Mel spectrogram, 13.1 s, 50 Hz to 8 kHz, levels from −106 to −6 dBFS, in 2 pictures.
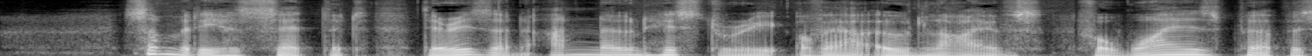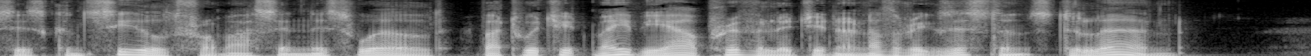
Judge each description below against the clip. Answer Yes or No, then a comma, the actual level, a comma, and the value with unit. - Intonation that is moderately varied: No, wide, 6.8 semitones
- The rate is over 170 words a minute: No, average, 160 wpm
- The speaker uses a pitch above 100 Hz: No, very low, 95 Hz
